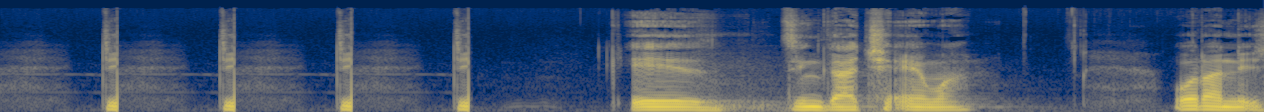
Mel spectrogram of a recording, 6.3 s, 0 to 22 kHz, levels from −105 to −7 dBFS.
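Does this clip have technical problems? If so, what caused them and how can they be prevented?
Yes. A broken-record loop is already under way at 0.0 s and runs to 2.34 s: a 0.59 s speech fragment repeats exactly three times. The likely cause is a stalled player or stream resending its last buffer, so the original audio there is lost. Stall detection that outputs silence instead of replaying stale buffers prevents it.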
